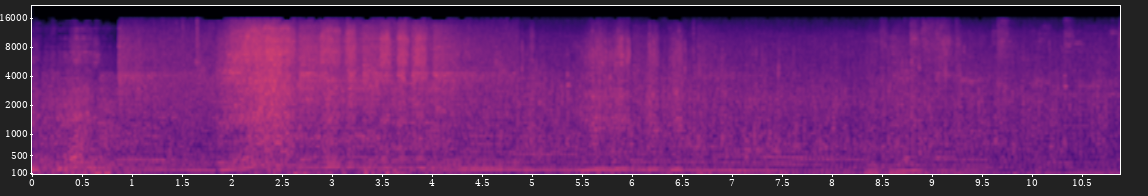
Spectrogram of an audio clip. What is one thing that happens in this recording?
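A car engine roars, its pitch rising and falling as it shifts gears.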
